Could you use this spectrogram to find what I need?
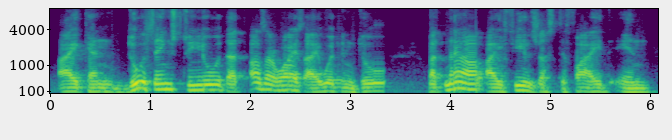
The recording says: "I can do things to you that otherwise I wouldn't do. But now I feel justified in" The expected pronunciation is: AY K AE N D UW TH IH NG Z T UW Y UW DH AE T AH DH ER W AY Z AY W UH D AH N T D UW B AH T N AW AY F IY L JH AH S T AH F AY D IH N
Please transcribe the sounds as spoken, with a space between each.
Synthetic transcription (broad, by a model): AY K AE N D UW TH IH NG Z T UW Y UW DH AE T AH DH ER W AY Z AY W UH D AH N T D UW B AH T N AW AY F IY L JH AH S T AH F AY D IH N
